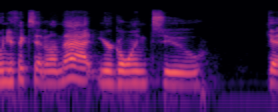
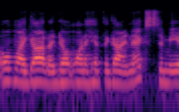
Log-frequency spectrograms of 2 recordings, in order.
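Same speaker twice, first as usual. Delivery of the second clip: normal talking voice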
